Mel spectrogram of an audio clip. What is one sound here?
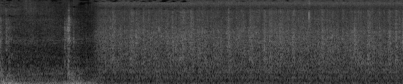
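Rain patters softly on a windscreen.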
